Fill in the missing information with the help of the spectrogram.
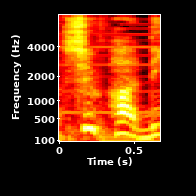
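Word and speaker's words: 守破離: シュハリであるな、シュハリって読む。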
